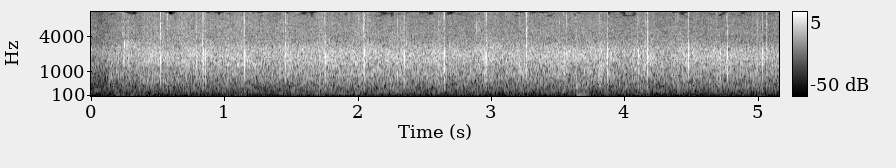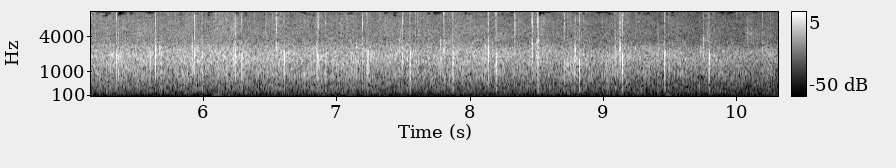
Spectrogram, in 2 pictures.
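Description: Loud, sustained applause from a school audience welcoming the keynote speaker to the Cary Academy class of 2018 address, a dense, even roar of clapping filling the room for about ten seconds.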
